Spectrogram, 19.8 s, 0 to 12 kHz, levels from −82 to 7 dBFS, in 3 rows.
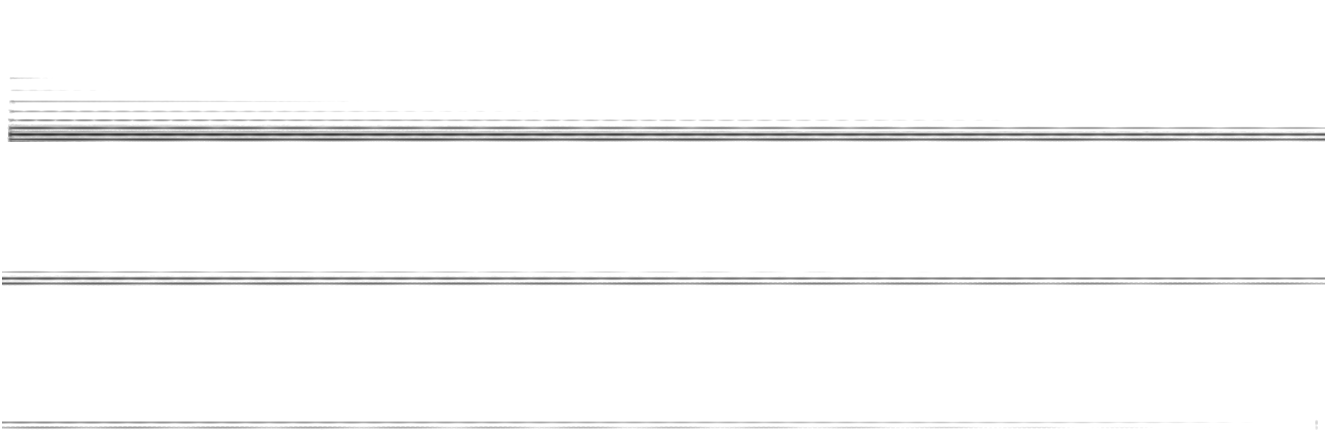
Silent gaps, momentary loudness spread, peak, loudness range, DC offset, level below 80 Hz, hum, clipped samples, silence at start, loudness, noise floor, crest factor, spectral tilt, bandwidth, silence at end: none; 25 LU; -6 dBFS; 25 LU; under 0.1%; -68 dBFS; none; under 0.1%; 0.05 s; -20 LUFS; -84 dBFS; 18 dB; -12 dB/octave; 2.8 kHz; 6.8 s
